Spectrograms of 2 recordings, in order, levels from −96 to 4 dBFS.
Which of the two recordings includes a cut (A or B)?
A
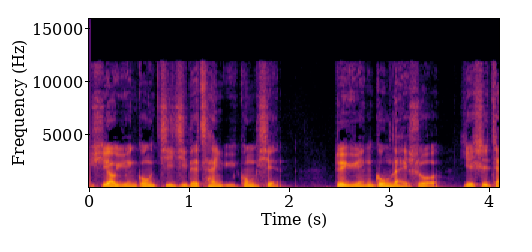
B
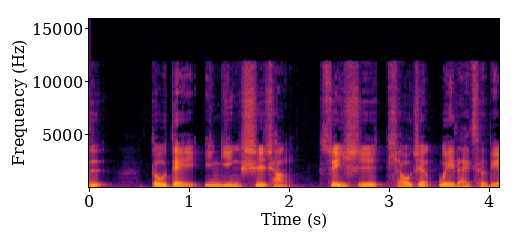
A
